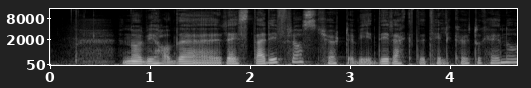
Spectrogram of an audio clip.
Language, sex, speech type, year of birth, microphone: Norwegian, female, spontaneous, 1956, Sennheiser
